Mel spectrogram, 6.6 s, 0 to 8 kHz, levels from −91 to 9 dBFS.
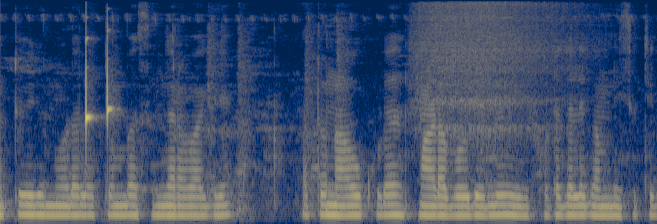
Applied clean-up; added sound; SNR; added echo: none; Engine starting; 18 dB; none.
